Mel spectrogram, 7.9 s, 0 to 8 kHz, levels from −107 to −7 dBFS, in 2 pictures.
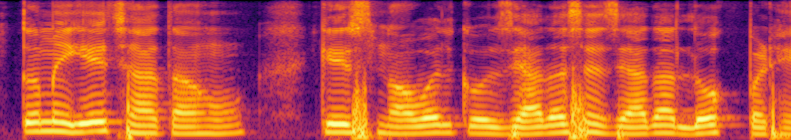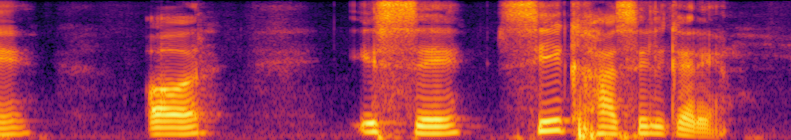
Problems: background sounds at intervals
